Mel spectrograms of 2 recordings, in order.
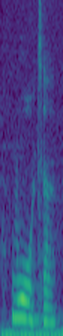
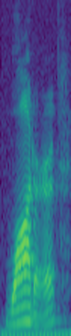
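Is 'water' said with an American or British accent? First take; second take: British; American. First: It is said with a British accent. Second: It is said with an American accent. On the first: "British pronunciation" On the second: "American pronunciation is fine"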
